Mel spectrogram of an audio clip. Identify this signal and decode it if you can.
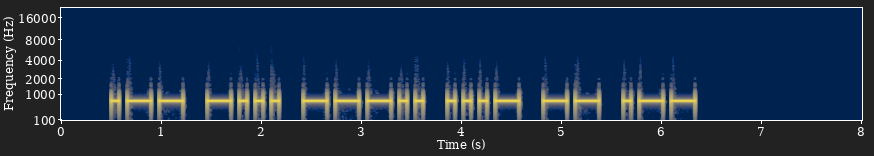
Morse code, heard as a keyed tone, about 15 wpm, 700 Hz. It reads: WB8VMW
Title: USA Call Signs - 6 Characters - Repeated 2x - 15wpm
